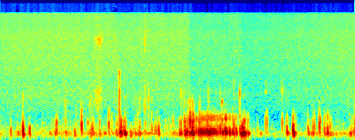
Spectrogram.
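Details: Stomach growling (borborygmi): irregular low gurgles and bubbling rumbles that swell into a longer growl midway.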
